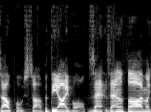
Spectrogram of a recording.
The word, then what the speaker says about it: Xanathar: Xanathar, am I saying it right?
